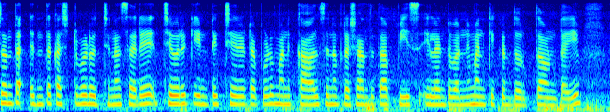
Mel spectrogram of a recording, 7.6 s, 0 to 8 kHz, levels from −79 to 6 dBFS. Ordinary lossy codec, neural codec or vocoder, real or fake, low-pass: none; none; real; 7.2 kHz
